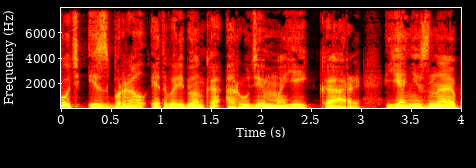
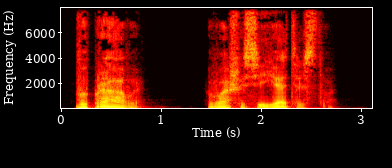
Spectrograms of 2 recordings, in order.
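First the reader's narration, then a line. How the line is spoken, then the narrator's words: Sigh. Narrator (Russian): вздохнул Бертуччо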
